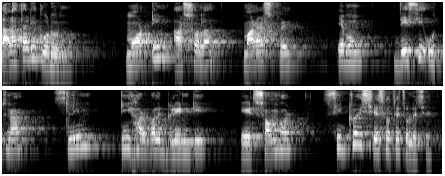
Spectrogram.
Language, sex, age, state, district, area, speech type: Bengali, male, 18-30, West Bengal, Hooghly, urban, read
